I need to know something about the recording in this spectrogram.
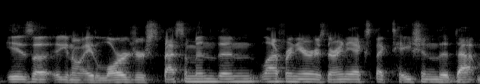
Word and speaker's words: Lafreniere: Am I saying it right, by the way, Lafreniere? Lafreniere? Yep.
